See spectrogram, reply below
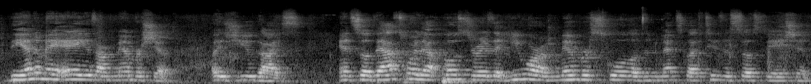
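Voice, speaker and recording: A middle-aged woman with a hoarse, gruff voice giving a welcome speech at a rules clinic, talking informally with many ums and restarts. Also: mid-range voice, darkish tone, slight background noise. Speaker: executive director of a state activities association. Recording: echoey hall from far off.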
